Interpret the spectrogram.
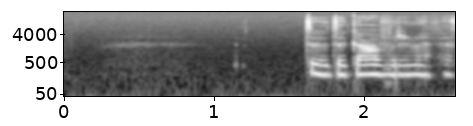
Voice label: "gafr", Welsh

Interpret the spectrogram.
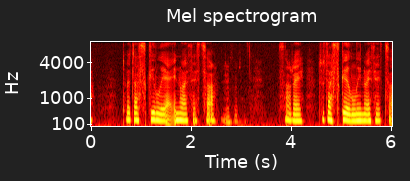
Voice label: "sgil", Welsh

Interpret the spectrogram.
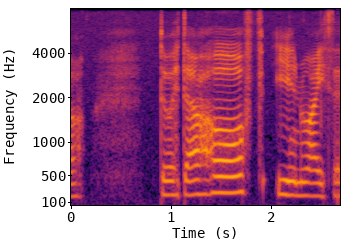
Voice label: "hoff", Welsh

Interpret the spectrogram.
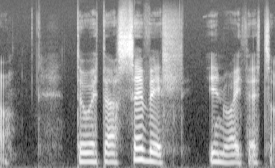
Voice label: "sefyll", Welsh

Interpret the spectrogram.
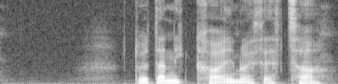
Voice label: "nico", Welsh

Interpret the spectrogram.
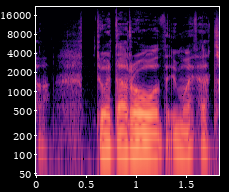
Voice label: "rodd", Welsh

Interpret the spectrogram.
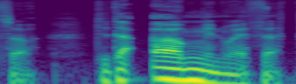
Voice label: "yng", Welsh

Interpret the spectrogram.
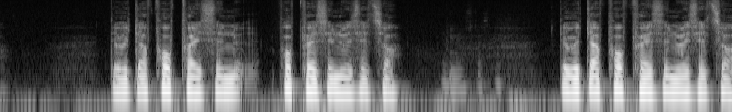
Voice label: "popeth", Welsh

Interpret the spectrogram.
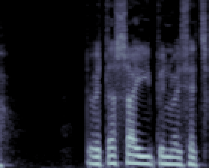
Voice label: "saib", Welsh

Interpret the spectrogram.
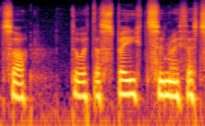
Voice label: "sbeit", Welsh

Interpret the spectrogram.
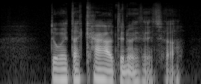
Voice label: "cad", welsh

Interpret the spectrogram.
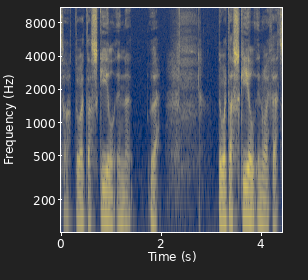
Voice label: "sgiil", Welsh

